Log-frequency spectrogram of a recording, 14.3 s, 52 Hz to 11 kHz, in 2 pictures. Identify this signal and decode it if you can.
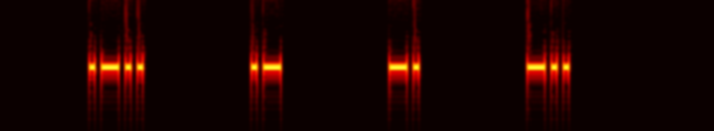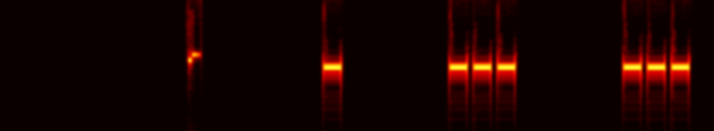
Morse code, heard as a keyed tone, about 20 wpm, spaced as for 7 wpm, 700 Hz. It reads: LAND TOO
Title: 6x Character Spacing - Top 200 Words - 20wpm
